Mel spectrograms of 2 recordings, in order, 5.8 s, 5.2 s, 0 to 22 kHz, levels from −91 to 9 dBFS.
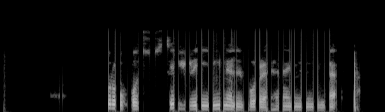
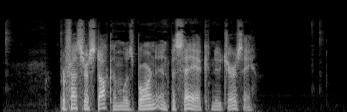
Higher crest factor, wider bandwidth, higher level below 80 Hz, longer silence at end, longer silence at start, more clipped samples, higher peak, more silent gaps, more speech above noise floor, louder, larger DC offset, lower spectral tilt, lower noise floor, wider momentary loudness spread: first, 26 dB vs 20 dB; second, 7.4 kHz vs 11.5 kHz; about the same, -54 dBFS vs -50 dBFS; second, 0.4 s vs 1.4 s; first, 1.6 s vs 0.9 s; neither; about the same, -2 dBFS vs -2 dBFS; first, 1.91-1.96 s, 2.09-2.13 s, 2.25-2.31 s, 2.43-2.49 s, 4.55-4.59 s, 5.15-5.29 s vs none; first, over 64 dB vs 60 dB; second, -27 LUFS vs -18 LUFS; neither; first, -8 dB/octave vs -4 dB/octave; first, under -90 dBFS vs -78 dBFS; second, 8 LU vs 11 LU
